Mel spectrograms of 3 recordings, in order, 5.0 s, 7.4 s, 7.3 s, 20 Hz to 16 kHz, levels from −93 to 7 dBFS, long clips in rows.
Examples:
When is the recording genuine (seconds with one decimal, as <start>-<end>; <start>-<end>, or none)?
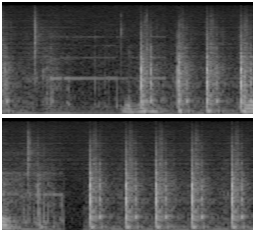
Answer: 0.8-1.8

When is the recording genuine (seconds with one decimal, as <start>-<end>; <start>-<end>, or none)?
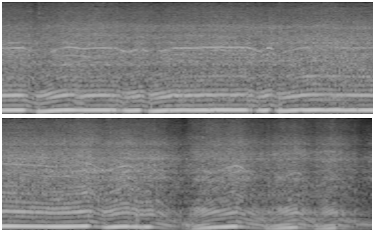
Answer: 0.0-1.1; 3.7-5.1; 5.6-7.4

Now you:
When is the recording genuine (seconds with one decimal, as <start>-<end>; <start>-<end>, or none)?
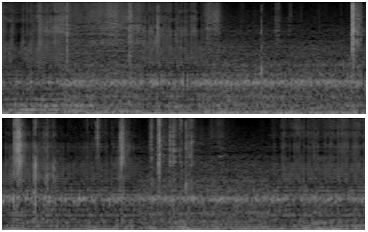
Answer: 0.6-1.4; 2.0-3.6; 5.0-6.3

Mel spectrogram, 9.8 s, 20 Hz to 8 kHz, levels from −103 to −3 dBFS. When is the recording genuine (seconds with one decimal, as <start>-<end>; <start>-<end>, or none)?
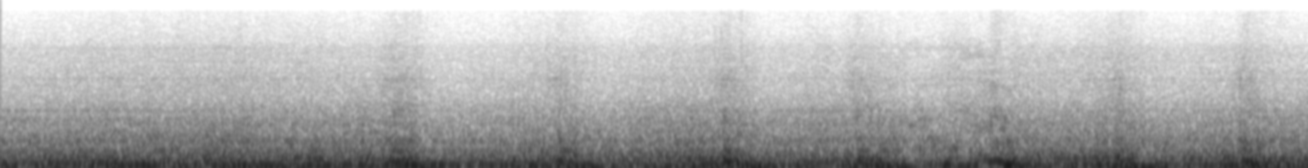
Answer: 0.0-6.8; 7.6-9.8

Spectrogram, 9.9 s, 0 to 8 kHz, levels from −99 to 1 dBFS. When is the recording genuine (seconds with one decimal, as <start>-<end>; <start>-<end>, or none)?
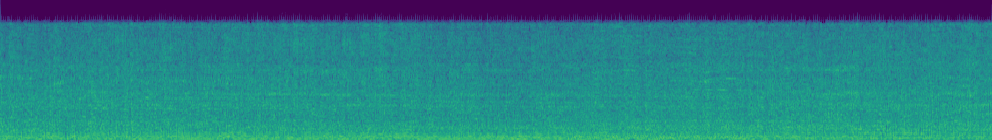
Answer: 5.7-7.4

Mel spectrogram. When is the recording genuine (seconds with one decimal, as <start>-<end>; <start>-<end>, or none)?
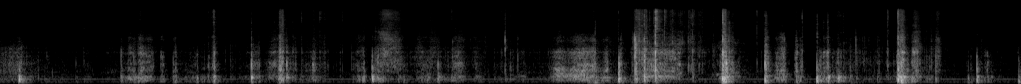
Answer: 4.8-9.0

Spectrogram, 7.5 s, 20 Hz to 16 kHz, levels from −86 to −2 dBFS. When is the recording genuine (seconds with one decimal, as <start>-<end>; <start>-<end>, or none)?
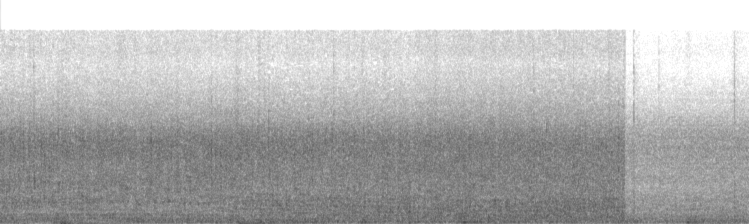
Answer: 0.0-0.8; 2.4-4.2; 5.3-6.6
